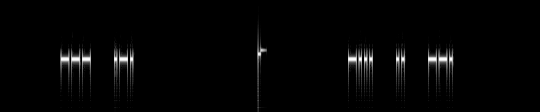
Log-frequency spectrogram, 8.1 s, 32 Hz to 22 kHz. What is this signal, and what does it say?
Morse code, heard as a keyed tone, about 30 wpm, spaced as for 17 wpm, 700 Hz. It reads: OR BIG
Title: 3x Character Spacing - Top 300 Words - 30wpm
